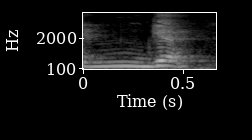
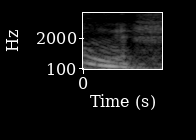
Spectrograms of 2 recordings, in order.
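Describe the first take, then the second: First: The n and g are sounded separately. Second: The n and g merge into one sound. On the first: The speaker calls it wrong. "it's got that n and that g, but we don't say ng" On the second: The speaker calls it right. "We say ng. Makes a whole new sound"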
